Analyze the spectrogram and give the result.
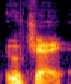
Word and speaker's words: Uche: I keep hearing people say it as Josh Uche, and it's not. Because, and I can tell you that it's pronounced Uche. And you want to know how I know? Because I've interviewed Josh Uche, and if his last name was pronounced Uche, Josh Uche would have actually ripped me in half, because he's a very big man.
